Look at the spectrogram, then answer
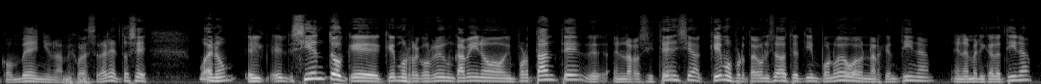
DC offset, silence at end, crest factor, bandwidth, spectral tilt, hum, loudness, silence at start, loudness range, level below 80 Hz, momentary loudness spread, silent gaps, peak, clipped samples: under 0.1%; 0.1 s; 18 dB; 11 kHz; -6.5 dB/octave; none; -22 LUFS; 0.05 s; 4 LU; -50 dBFS; 8 LU; none; -4 dBFS; under 0.1%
